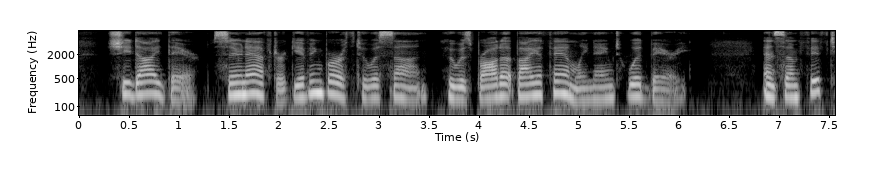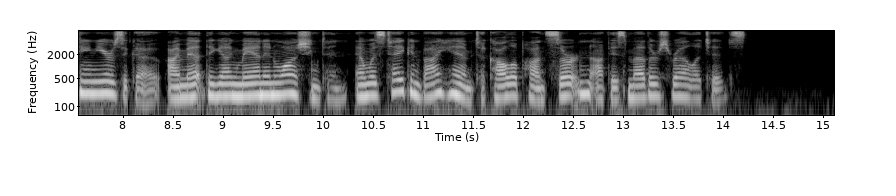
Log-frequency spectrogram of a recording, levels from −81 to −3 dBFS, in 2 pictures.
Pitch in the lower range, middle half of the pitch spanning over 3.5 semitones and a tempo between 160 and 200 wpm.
No: medium, 180 Hz; average, 4.0 semitones; average, 175 wpm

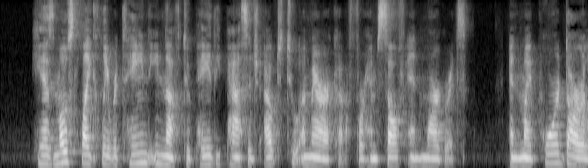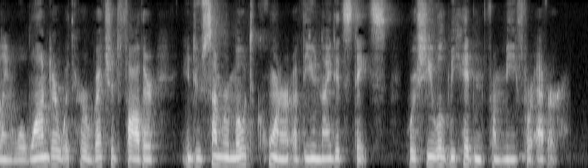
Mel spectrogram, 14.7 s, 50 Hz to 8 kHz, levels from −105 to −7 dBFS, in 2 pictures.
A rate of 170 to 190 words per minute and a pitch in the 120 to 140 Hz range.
Yes: average, 180 wpm; low, 135 Hz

